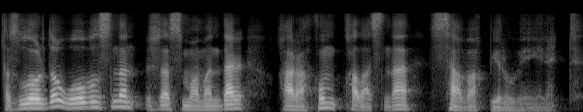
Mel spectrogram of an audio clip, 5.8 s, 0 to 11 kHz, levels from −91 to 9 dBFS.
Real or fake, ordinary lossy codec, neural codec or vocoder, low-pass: fake; none; codec, 16 kHz, 0.7 kbps, FocalCodec; 7.2 kHz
